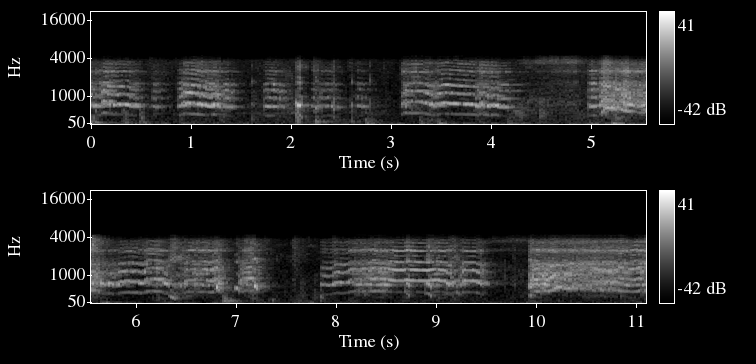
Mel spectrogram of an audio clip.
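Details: Guard dog whining over a squeaky toy it doesn't know what to make of; wavering, harmonic whimpers in repeated bursts, rising and falling, broken by short gaps and a few sharper squeaks.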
